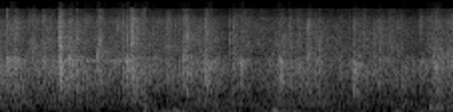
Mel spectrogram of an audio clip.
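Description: A church congregation at a French Sunday service claps steadily together, a continuous wash of many hands at moderate distance, with faint crowd murmur underneath.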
